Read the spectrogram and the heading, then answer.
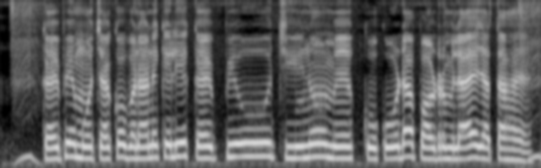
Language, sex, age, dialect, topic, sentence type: Hindi, male, 18-24, Awadhi Bundeli, agriculture, statement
